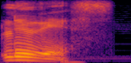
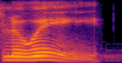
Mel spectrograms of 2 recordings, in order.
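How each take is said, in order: First: The name is said like English Lewis. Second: The name is said the French way, Loo-ee. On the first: The speaker calls it wrong. "But it's not Louis" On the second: The speaker calls it right. "It's Louis. Like the French one"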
